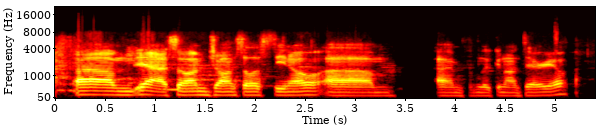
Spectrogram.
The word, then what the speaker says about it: Celestino: We have John Celestino. Did I pronounce that right?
